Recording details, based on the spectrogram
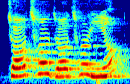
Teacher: এইগুলো যখন উচ্চারণ করছি আমাদের জিভ কী করছে, তালুকে ছুঁচ্ছে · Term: তালব্য ব্যঞ্জন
